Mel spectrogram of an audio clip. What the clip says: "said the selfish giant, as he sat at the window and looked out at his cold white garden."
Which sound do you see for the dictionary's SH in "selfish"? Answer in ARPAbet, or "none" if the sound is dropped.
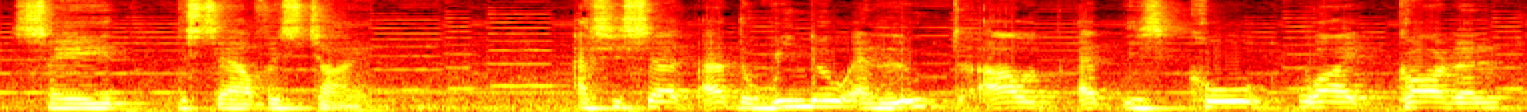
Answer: S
